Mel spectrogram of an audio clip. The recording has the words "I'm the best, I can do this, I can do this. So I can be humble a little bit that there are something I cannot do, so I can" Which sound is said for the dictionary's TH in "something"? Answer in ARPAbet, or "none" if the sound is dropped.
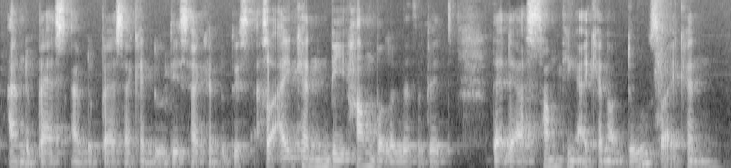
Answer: T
